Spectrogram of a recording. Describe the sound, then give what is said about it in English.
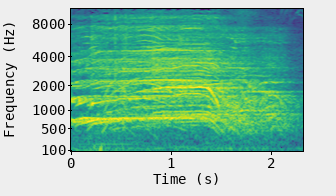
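Studio audience cheering played as a sound effect, a sustained chorus of whooping voices that holds steady, then tails off with falling pitch and fades near the end. “It's fun sound effects. It's studio audience. Yeah. Yeah. Take a studio audience with you.”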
